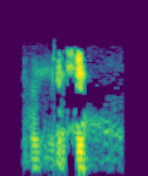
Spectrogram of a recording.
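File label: Tempe police department, scanner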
